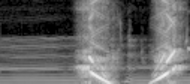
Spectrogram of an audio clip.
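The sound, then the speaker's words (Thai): A child standing and crying lets out two loud wailing sobs, each sliding downward in pitch, after a faint steady tone. “เอ๊ะทำไมเด็กคนนั้นยืนร้องไห้อยู่ล่ะ”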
